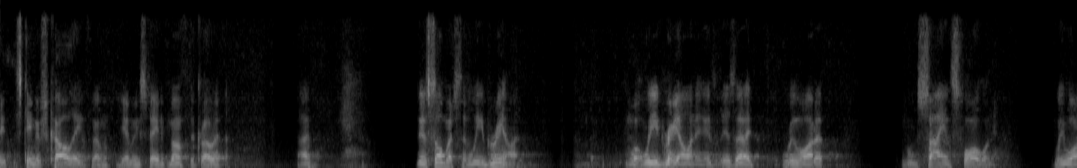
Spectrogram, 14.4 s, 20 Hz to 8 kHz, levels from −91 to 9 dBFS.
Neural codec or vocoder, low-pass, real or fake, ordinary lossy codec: codec, 24 kHz, 0.9 kbps, WavTokenizer, medium music audio release; 7.2 kHz; fake; Opus, 64 kbps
